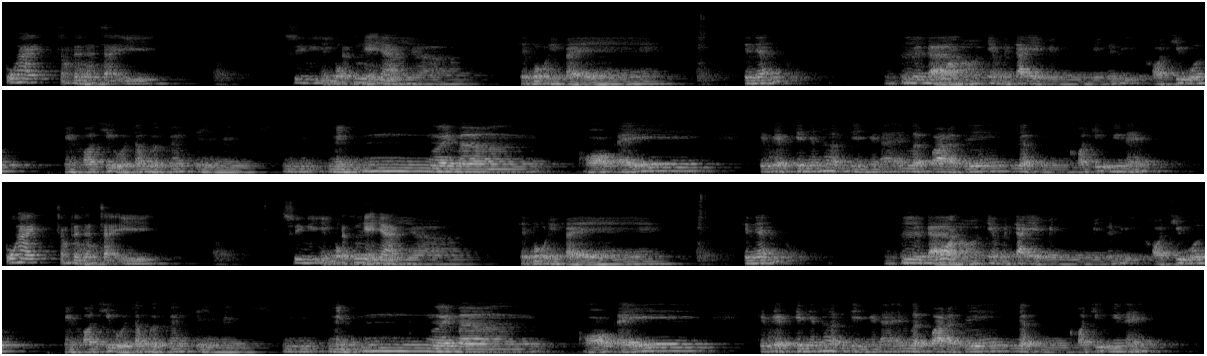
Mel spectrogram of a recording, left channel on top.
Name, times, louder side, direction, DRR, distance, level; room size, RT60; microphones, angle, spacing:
voice 1, 0.0-1.5 2.8-4.0 9.0-9.6, right 4 dB, 80° right, 5 dB, 0.9 m, -33 dB
voice 2, 0.7-1.0 2.1-2.2 3.2-4.6 5.2-6.6 6.9-7.1 7.4-7.9 8.8-12.0 12.6-14.4 14.8-17.4 17.8-19.1 19.6-23.5, right 1 dB, 20° right, -2 dB, 3.7 m, -32 dB
7.8 x 7.2 x 3.9 m, 0.73 s
head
